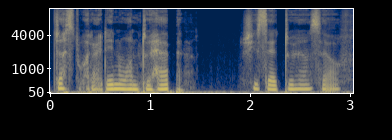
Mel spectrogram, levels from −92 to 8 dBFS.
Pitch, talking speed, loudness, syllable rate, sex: 175 Hz, 220 wpm, -16 LUFS, 5.4 syllables/s, female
